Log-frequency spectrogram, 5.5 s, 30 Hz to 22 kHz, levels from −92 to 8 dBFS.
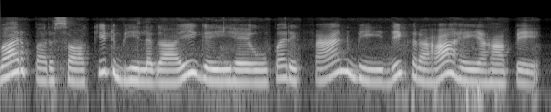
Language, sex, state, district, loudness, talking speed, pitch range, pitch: Hindi, female, Maharashtra, Washim, -17 LUFS, 175 wpm, 180-245 Hz, 195 Hz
